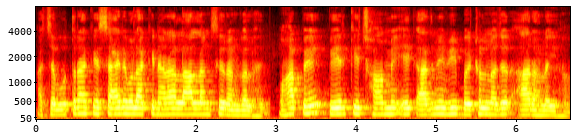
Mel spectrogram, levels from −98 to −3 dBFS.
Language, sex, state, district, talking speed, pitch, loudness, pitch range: Bajjika, male, Bihar, Vaishali, 225 wpm, 150 Hz, -18 LUFS, 140-160 Hz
